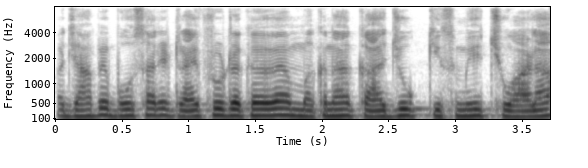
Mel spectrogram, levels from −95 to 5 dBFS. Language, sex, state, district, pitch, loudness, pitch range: Hindi, male, Delhi, New Delhi, 165 Hz, -15 LUFS, 155-170 Hz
